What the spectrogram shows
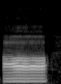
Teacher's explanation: आ तो ये मैक्सिमम खुलेगा। यानी कि औरों की अपेक्षा ये सबसे ज्यादा खुलता हुआ आपको दिखाई देगा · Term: विवृत्त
